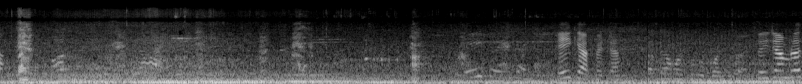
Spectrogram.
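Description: Street traffic: a vehicle engine running with a steady low hum, with scattered voices talking over it.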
